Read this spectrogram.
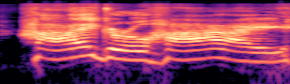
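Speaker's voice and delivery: hi said twice, each stretched long. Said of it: "That's how she says I say it".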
